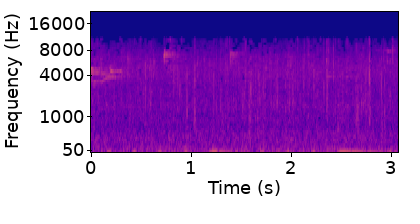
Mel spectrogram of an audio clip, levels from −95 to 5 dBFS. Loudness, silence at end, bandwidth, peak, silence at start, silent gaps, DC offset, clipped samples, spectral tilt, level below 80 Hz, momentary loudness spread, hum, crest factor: -52 LUFS; 0 s; 11.5 kHz; -30 dBFS; 0 s; none; under 0.1%; under 0.1%; -0.5 dB/octave; -68 dBFS; 4 LU; none; 24 dB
